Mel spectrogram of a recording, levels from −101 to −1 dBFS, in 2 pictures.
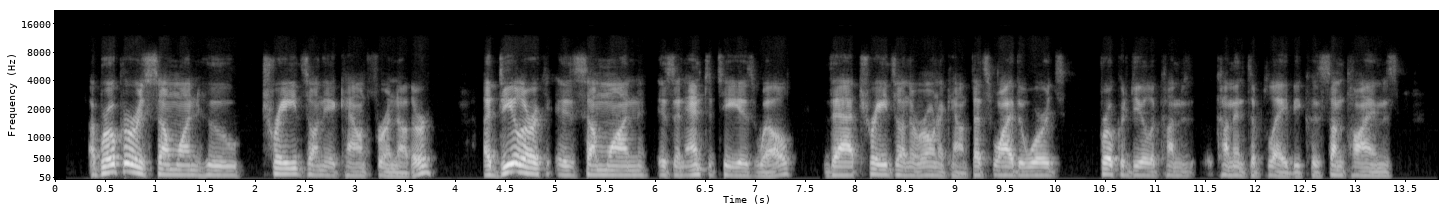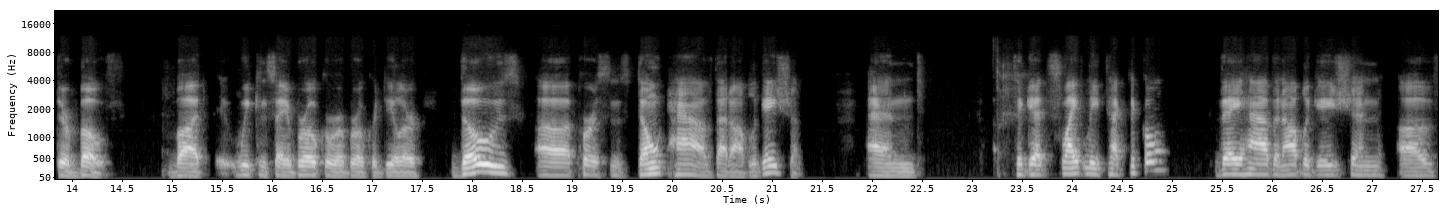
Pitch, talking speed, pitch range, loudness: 110 Hz, 145 wpm, 100-130 Hz, -24 LUFS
